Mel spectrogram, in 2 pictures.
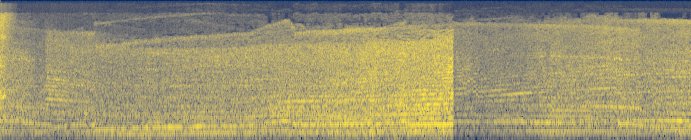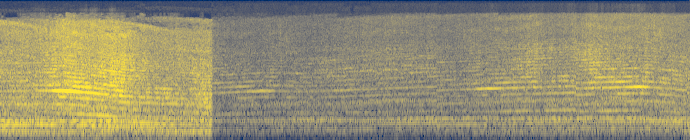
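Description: Race cars at Laguna Seca in the ASRA National Championship scream down a long straightaway, engine notes rising through the gears in repeated sweeps. The roar is loud and sustained, with no talk over it.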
